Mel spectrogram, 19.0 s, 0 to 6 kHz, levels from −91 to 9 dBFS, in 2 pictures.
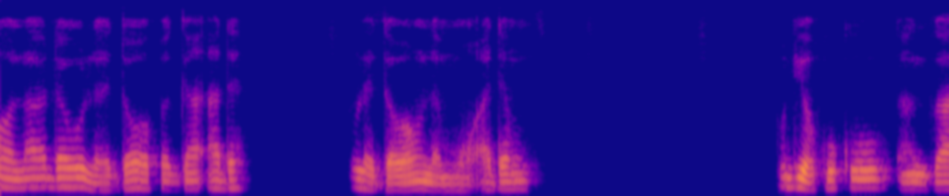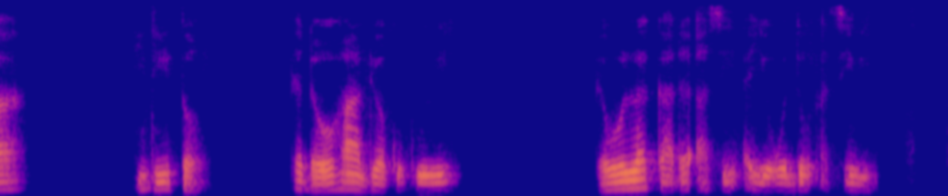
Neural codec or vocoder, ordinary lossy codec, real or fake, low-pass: codec, 24 kHz, 0.9 kbps, DualCodec; AAC, 32 kbps; fake; 5.4 kHz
